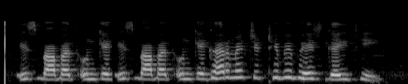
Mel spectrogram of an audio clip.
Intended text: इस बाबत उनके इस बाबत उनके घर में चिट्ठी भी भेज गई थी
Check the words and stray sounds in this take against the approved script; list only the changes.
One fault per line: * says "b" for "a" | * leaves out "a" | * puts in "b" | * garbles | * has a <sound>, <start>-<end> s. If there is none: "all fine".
all fine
